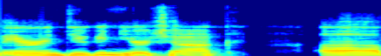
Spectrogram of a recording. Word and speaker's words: Jurchak: my name Aaron Dugan yurchak uh most people say jerjack but the the J is actually pronounced as a ferror why um so it's Aaron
